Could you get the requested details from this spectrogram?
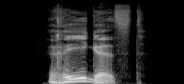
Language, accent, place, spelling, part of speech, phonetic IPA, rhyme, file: German, Germany, Berlin, regest, verb, [ˈʁeːɡəst], -eːɡəst, De-regest.ogg
- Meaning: second-person singular subjunctive I of regen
